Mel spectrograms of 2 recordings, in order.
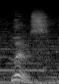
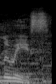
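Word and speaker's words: Luz: say lose again loose it's not Luis it's loose l-u-z is how they spell it on the show I think I pronounced the Z more I think in the show they pronounce it more like loose but uh yeah yeah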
